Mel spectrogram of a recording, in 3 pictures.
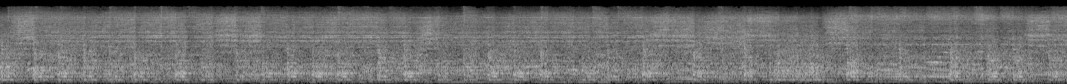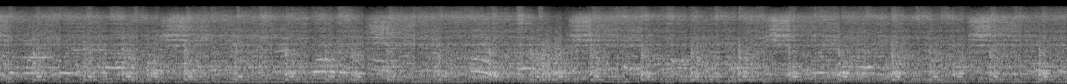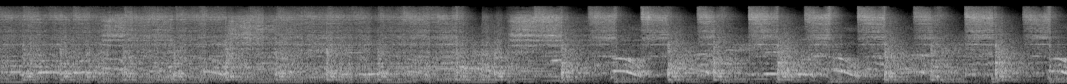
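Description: A live rock band playing loud, electric guitar over a full drum kit with bass drum. Near the end the drums come forward in evenly spaced hits, about three a second.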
